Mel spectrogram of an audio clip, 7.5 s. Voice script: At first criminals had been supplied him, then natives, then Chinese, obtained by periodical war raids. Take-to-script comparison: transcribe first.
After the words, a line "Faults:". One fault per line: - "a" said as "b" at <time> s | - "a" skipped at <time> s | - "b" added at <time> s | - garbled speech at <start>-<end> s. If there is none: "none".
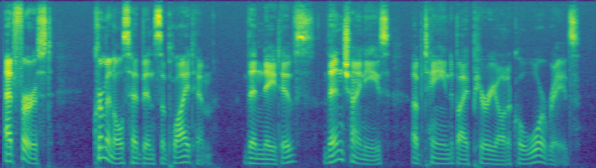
At first criminals had been supplied him, then natives, then Chinese, obtained by periodical war raids.
Faults:
none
